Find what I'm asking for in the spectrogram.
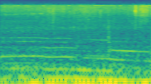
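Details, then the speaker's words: VW Touareg, steady engine drone with a humming tone that drifts in pitch, changes with gear shifts and revs, louder at low rpm, coming from the left side and fading once warm; owner suspects a belt idler pulley or power steering pump, unconfirmed. "И вот что я сейчас заметил. При переключении передач меняется звук. При переключении передач меняется звук. Такое ощущение, что на разных оборотах он прям гудит."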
